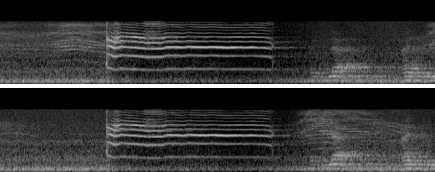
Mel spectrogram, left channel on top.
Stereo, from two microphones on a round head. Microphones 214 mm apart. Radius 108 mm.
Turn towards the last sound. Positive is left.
turn(degrees=-40)  # may be behind; listen again after turning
